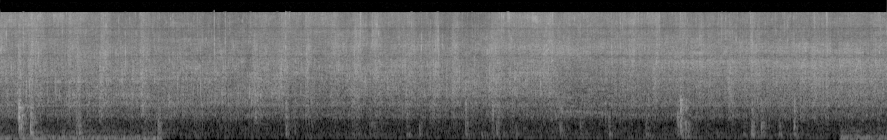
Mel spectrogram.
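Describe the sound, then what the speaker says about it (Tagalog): Beef and vegetables sizzle steadily in a hot pan while a utensil stirs them, giving a continuous frying hiss broken by occasional scrapes and taps from the stirring. Nobody speaks. "Mix lang po natin together ang ating pong beef at ang ating pong mga vegetables."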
